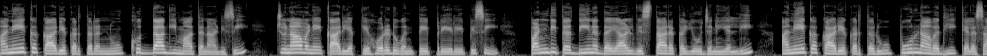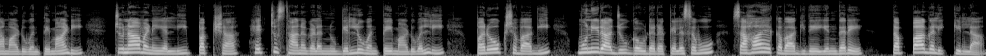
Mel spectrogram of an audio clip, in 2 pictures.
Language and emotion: Kannada, neutral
